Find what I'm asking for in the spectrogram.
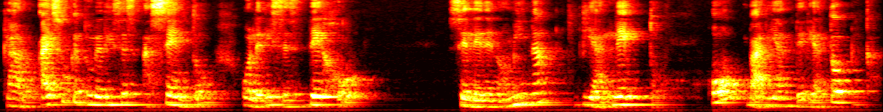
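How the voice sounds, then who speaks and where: A woman's voice: on the high side, warm tone. A woman teacher from Peru with a Peruvian accent, explaining a lesson patiently and asking her students rhetorical questions. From Arequipa, Peru. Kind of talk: classroom lesson. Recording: very echoey room, voice far from mic.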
